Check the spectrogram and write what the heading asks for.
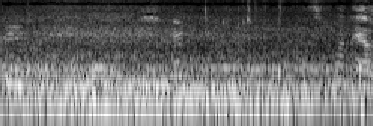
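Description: Motor vehicle engine running on the adjacent road, a steady low rumble.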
